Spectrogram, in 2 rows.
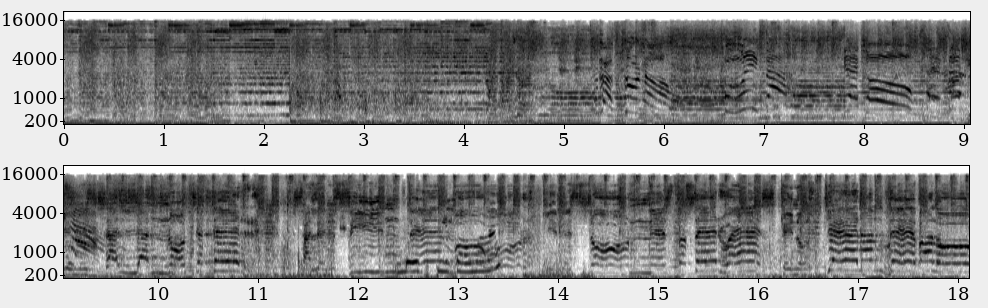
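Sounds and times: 
bright lead melody swooping and sliding: 0.0 - 14.0
band playing cartoon series theme song: 0.0 - 18.0.

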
